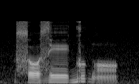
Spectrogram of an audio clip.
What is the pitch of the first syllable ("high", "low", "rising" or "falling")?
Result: low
